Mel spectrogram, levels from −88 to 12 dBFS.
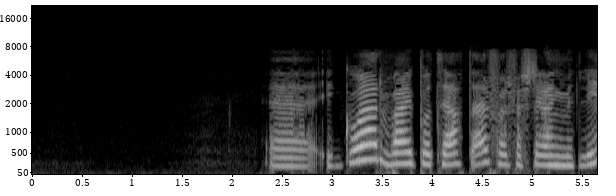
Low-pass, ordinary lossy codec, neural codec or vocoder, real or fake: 7.2 kHz; AAC, 24 kbps; none; real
